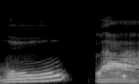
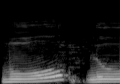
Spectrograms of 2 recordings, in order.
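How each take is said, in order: First: The second vowel differs from the first, an open a. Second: Both vowels are the same rounded u sound. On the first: "একবার গুল, একবার চ্যাপ্টা" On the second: "মুখের অবস্থা সমান, এটা সহজ।"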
